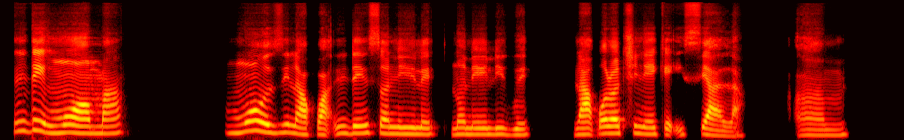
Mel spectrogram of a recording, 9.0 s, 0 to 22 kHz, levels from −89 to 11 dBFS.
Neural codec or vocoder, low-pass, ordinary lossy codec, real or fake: autoencoder, 48 kHz, 32 numbers a frame, DAC-VAE, trained on Japanese speech; none; none; fake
